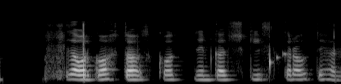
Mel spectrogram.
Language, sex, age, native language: Icelandic, male, 13, Icelandic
